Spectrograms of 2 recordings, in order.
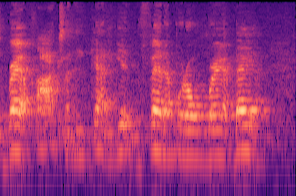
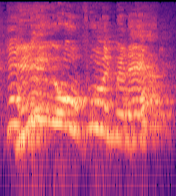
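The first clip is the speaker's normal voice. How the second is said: Brer Bear; 10 semitones higher, 10 dB louder than usual. Acted. Bear scoffing again.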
